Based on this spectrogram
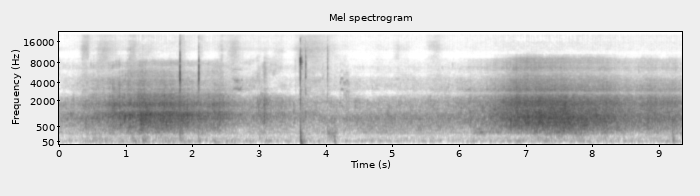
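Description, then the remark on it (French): Ocean waves wash in and out in slow, broad swells, one surge early and another later, with a quieter hiss between them and a few faint clicks. No one speaks. “Voilà, prends le temps de sentir ce rythme, ce va-et-vient des vagues qui remontent et qui repartent vers l'horizon.”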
